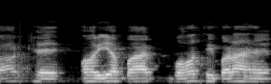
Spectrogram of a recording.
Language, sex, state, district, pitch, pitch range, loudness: Hindi, male, Bihar, Saran, 140 Hz, 135-145 Hz, -14 LUFS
